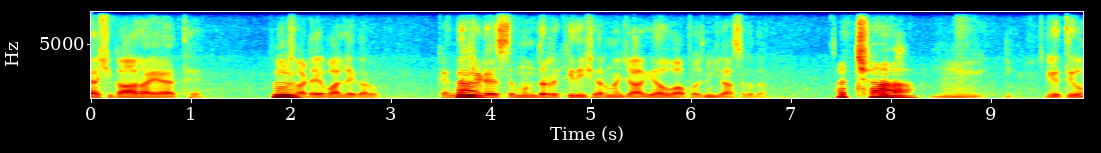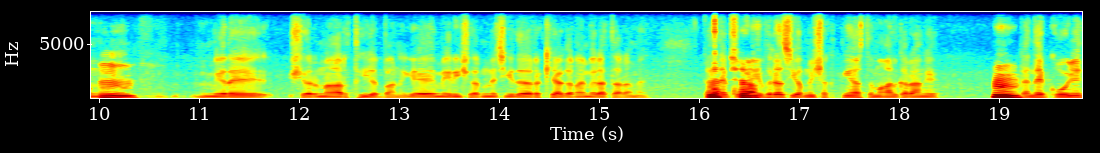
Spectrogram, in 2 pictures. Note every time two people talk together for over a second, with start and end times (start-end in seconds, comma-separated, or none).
none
